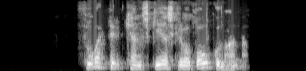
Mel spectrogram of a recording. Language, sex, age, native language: Icelandic, male, 50-59, Icelandic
